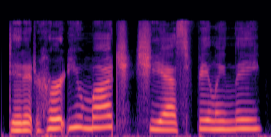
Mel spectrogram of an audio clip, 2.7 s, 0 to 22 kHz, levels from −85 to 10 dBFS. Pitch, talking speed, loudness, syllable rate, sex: 255 Hz, 175 wpm, -16 LUFS, 4.4 syllables/s, female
